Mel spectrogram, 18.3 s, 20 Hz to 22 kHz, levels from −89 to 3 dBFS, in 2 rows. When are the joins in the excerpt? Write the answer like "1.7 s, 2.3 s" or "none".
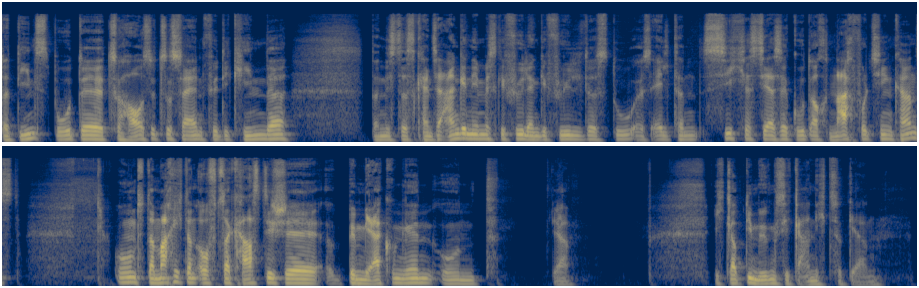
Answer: none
